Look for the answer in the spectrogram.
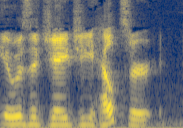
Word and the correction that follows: Hertzler: in... Hertzler? Impersonator. – Hertzler. – Yes, Hertzler. Oh. I've been pronouncing it wrong for ages.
